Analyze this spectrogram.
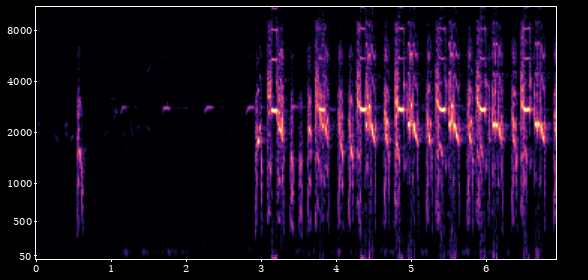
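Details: Grey francolin calling, used as a hunting lure: after a few scattered single notes, a loud harsh series begins, with rapid grating notes repeated almost twice a second and continuing steadily to the end.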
